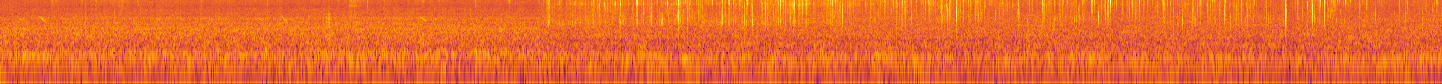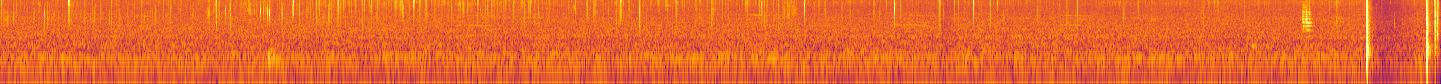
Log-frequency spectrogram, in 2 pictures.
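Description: Snakehead fish sizzling on a hot stone slab over a small wood fire, a steady hiss with sharp crackles and spits that come thicker after about five seconds. A single loud click near the end.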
